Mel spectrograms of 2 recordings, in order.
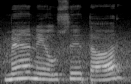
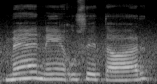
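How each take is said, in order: Both takes have the same delivery.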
